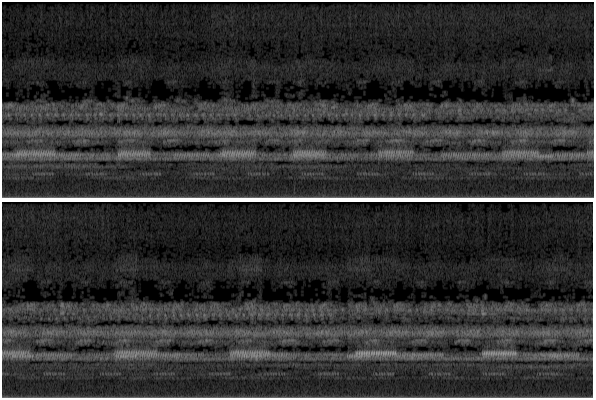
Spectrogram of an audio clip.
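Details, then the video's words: Evening park chorus of crickets: continuous high-pitched trilling with regular short chirps about once a second, multiple callers layered together over soft low environmental rumble. "Cricket Sounds in a Peaceful Park"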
